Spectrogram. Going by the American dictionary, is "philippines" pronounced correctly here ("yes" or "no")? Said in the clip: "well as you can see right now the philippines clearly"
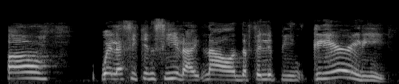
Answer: no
